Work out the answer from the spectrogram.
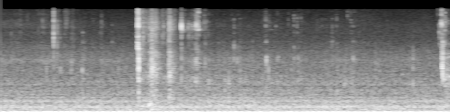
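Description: Close-up mouth sounds of a person chewing a mouthful of soft loaded baked potato with closed lips: scattered soft wet clicks and smacks, over a steady low hum.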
